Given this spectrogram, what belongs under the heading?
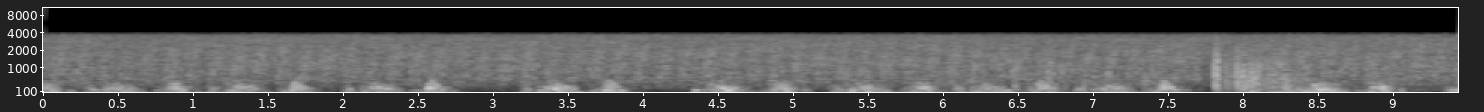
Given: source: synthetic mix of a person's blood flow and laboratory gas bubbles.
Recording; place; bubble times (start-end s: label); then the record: Doppler ultrasound of blood flow; precordium
6.40-6.62 s: bubbles
6.67-6.85 s: bubbles
6.91-7.17 s: bubbles
7.32-7.42 s: bubbles
From the record:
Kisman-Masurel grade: 211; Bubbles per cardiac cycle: several, 3 to 8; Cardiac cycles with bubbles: 1 to 10%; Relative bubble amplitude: barely perceptible (0.100 to 0.250); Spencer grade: 1 (occasional bubble signal discernible with the cardiac motion signal, with majority of cardiac periods free of bubbles); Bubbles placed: anywhere in the cardiac cycle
